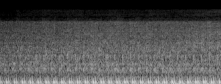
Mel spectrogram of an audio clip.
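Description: Farm irrigation pump engine running at night to water okra, a loud, close, steady chugging beat with rapid regular pulses and mechanical clatter, no talk over it.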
